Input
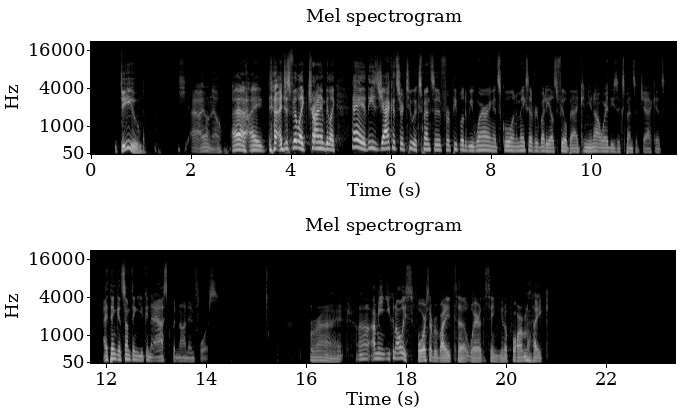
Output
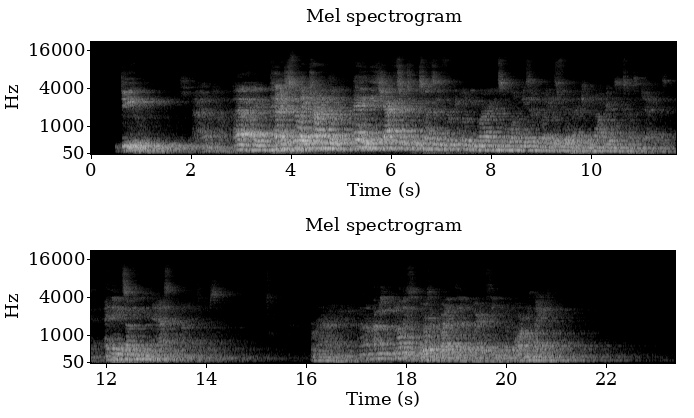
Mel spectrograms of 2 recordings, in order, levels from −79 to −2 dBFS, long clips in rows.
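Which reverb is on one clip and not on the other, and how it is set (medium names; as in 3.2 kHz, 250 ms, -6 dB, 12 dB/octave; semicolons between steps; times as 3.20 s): simulated room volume 140 m³, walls hard, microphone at 2.6 m; trim -17.5 dB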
